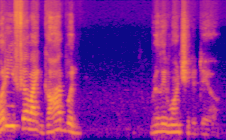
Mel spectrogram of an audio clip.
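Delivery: caring, worried tone. Showing verbal pacing while asking what god would want, lowered, concerned tone. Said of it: "verbal pacing and lowering my tone into that concerned tone".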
